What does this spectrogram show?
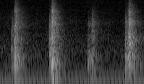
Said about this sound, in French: Frappe à la porte.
